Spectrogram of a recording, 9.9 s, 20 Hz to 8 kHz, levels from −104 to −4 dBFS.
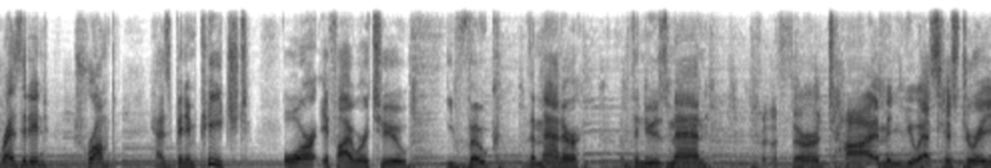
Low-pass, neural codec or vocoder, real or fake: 7.2 kHz; vocoder, 44.1 kHz, 80 mel bands, Vocos; fake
